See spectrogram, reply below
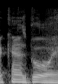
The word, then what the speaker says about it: Gainsbourg: So the song from your youth is this one by Serge Gainsbourg. – Oh, that's how you pronounce it, isn't it? – Yeah, Gainsbourg, yeah. – I would have said Gainsbourg, but it's Gainsbourg.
